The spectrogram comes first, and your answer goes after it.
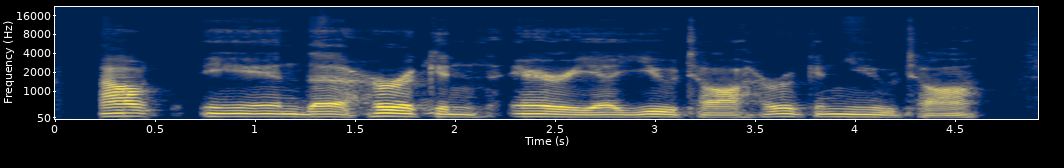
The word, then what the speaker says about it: Hurricane: I've been working out in the Hurricane area, Hurricane, Utah. It's spelled hurricane, but they pronounce it hurricane for those of you from far away.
